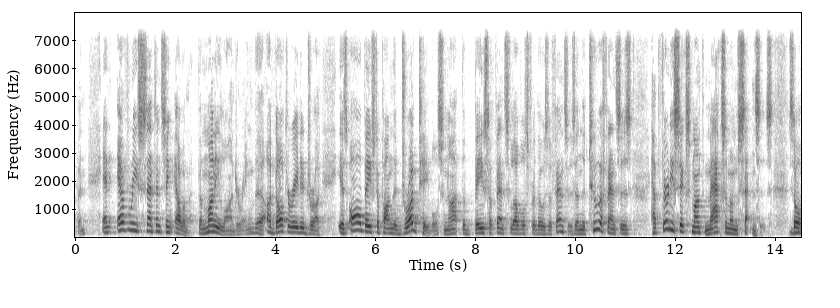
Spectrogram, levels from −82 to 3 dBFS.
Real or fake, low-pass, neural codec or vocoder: real; 7.2 kHz; none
